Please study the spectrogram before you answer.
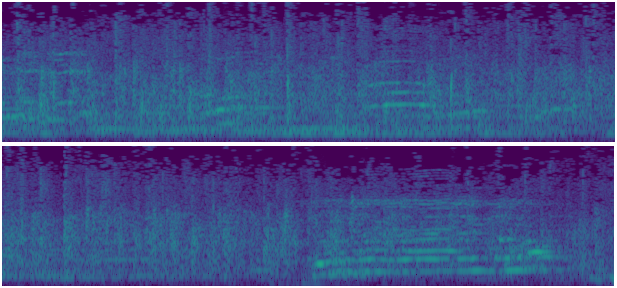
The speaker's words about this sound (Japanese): それでは皆ん拍手でくださいです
